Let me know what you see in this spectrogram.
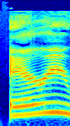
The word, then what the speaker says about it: Ari: So everyone, Ari rhymes with Barry.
